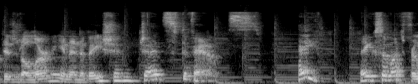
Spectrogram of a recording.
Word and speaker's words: Stefanowicz: But at Stefanowicz 135, and yes, Stefanowicz rhymes with Bananowitz.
